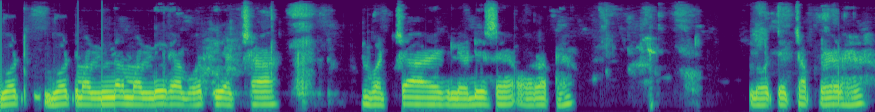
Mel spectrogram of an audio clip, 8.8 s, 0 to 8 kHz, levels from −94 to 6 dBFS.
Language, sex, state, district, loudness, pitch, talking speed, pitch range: Hindi, male, Bihar, Araria, -13 LUFS, 140 Hz, 135 wpm, 135-145 Hz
